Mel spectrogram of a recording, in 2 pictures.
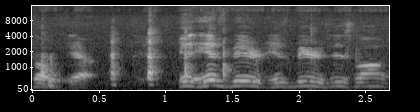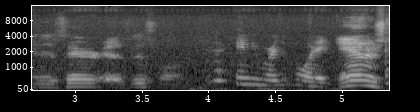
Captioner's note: laughter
